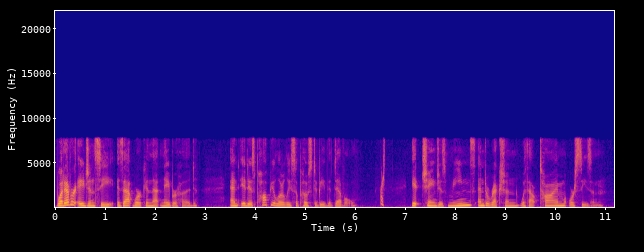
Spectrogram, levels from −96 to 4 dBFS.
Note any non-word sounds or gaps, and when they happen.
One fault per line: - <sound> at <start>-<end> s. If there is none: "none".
- chirp at 6.5-6.6 s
